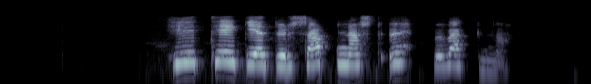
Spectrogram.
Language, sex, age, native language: Icelandic, female, 9, Icelandic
